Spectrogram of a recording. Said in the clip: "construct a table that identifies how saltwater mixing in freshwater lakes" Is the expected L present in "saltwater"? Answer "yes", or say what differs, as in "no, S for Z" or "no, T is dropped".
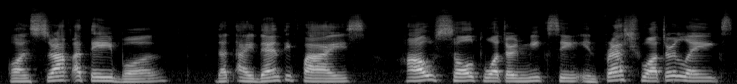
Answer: yes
